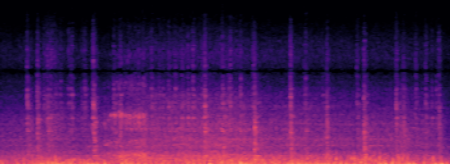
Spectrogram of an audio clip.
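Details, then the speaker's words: Semi truck hauling auto parts freight on the highway, a couple miles from delivery: harsh scraping with sharp metallic tings over road rumble as a piece of metal underneath drags and hits the pavement. "like a piece of metal underneath my truck scraping or hitting the ground every time when I was driving."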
